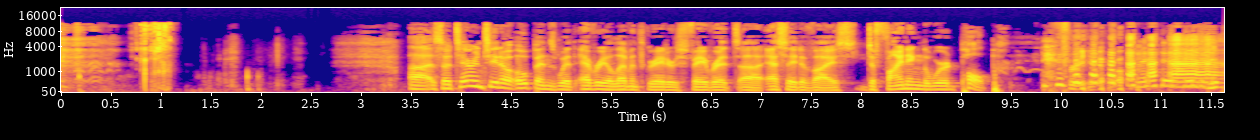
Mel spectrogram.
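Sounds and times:
laughter: 0.0 - 0.6, 9.3 - 11.6
crunching a chip: 0.7 - 2.3
speech: 3.5 - 11.6.

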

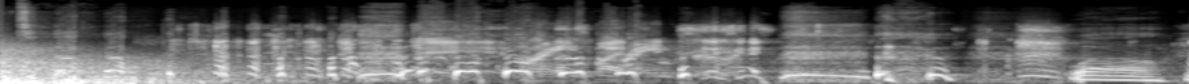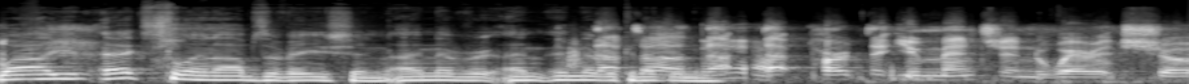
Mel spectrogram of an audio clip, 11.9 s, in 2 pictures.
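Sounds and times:
gunshot in a film: 0.0 - 2.2
men talking and chuckling: 0.0 - 6.6
speech: 5.8 - 11.8.

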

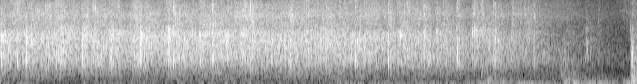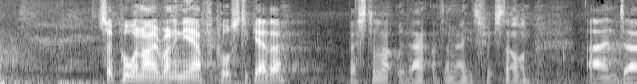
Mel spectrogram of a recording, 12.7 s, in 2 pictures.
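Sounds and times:
ripple of audience applause: 0.0 - 5.6
speech: 7.4 - 12.7.

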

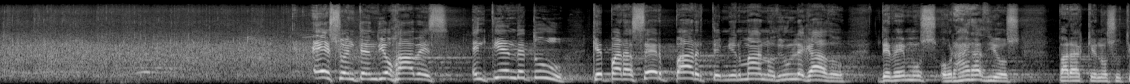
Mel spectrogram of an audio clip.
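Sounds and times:
audience applause: 0.0 - 4.2
speech: 3.2 - 11.2.

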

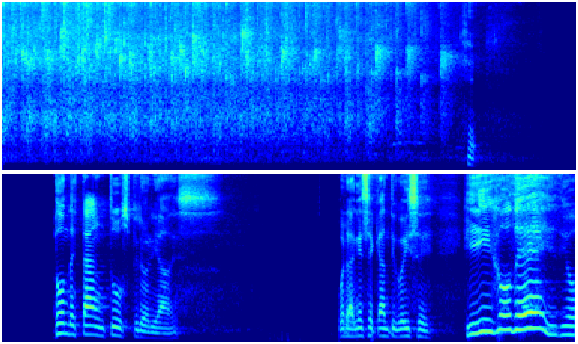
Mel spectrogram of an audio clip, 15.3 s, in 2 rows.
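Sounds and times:
audience applause: 0.0 - 6.1
speech: 6.2 - 6.4, 8.4 - 10.3, 12.2 - 15.2.

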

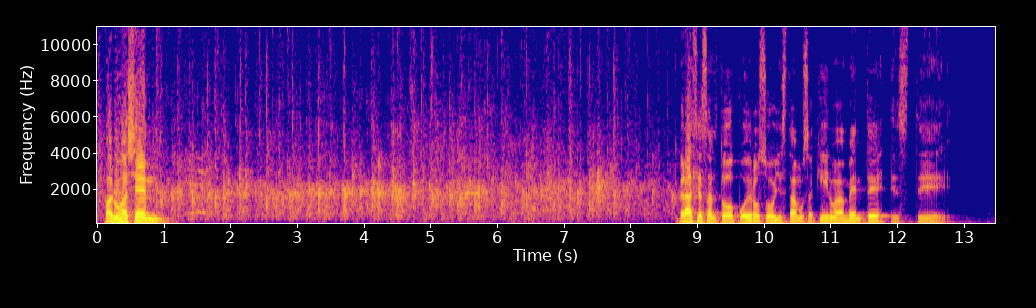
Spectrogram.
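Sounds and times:
audience applause: 0.0 - 9.0
speech: 0.1 - 1.2, 8.7 - 12.9.

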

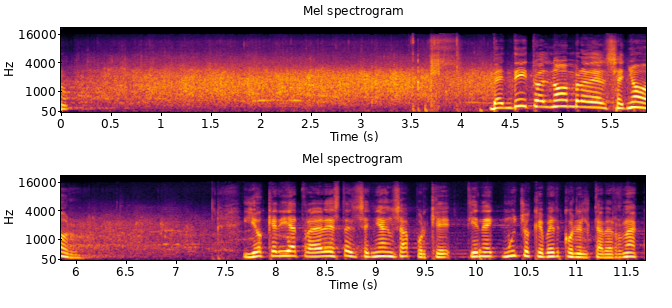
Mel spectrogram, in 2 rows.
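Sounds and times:
speech: 0.0 - 0.2, 4.3 - 6.2, 7.7 - 11.6
crowd applause: 0.0 - 7.4.

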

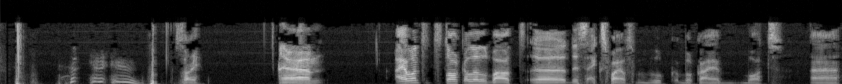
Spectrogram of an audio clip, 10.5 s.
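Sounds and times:
person coughing: 0.2 - 2.0
soft voiced throat sounds and murmurs: 0.7 - 2.2
speech: 1.2 - 2.6, 3.5 - 4.1, 5.0 - 10.5.

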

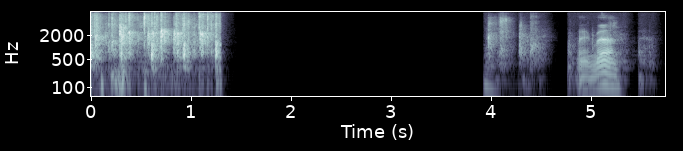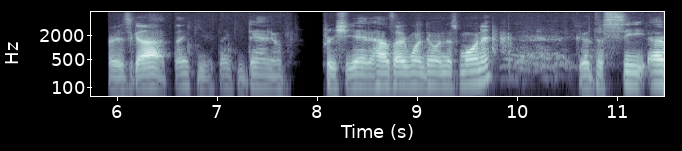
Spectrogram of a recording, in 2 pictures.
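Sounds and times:
round of applause: 0.0 - 1.4
speech: 4.9 - 11.4.

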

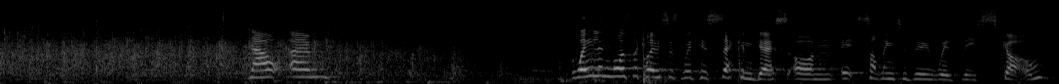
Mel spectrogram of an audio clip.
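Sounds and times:
audience applause for volunteers: 0.0 - 5.2
speech: 2.5 - 3.5, 5.8 - 10.5.

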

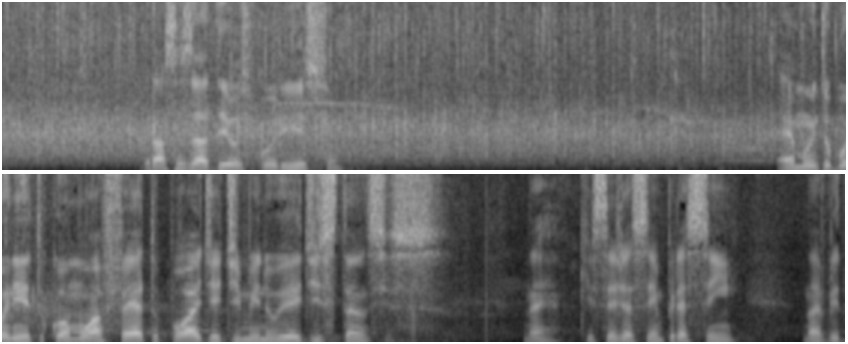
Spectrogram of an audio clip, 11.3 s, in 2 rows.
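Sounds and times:
audience applause: 0.0 - 6.4
speech: 0.9 - 2.4, 5.2 - 11.2.

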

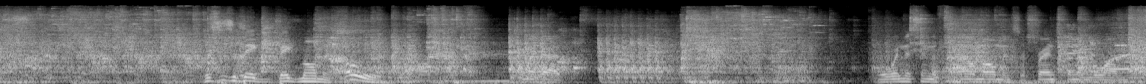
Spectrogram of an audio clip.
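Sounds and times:
video game gunfire: 0.0 - 8.0
speech: 2.0 - 4.3, 8.8 - 11.4.

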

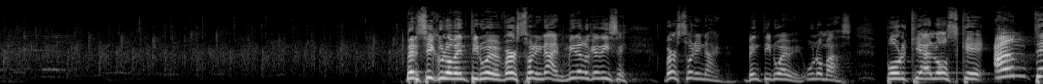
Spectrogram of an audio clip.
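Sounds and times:
audience applauding: 0.0 - 6.1
speech: 4.0 - 10.4.

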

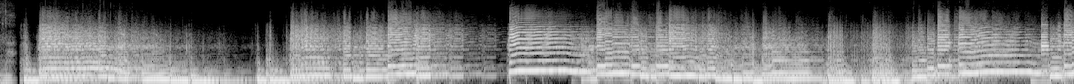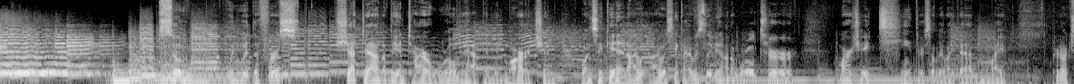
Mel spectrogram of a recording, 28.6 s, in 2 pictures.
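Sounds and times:
Les Paul electric guitar through heavy distortion: 0.0 - 19.0
speech: 17.9 - 28.6.

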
